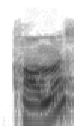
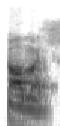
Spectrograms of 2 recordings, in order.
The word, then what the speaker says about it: Thomas: But you must remember, it is not Thomas, but Thomas. Thomas is pronounced as Thomas.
